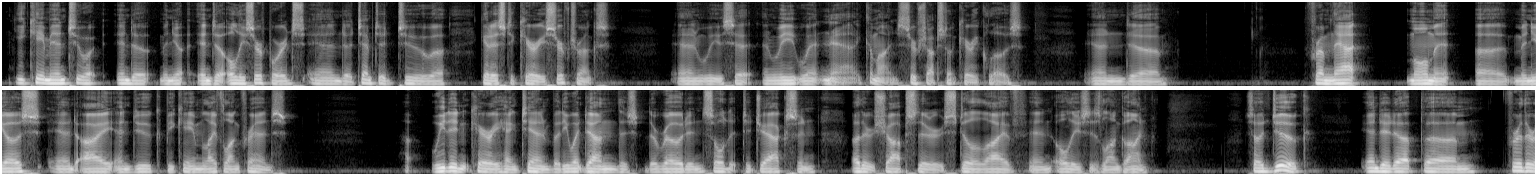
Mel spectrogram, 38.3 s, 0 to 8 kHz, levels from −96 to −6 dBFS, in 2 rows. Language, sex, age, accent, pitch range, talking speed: English, male, 50-69, American, 95-120 Hz, 125 wpm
